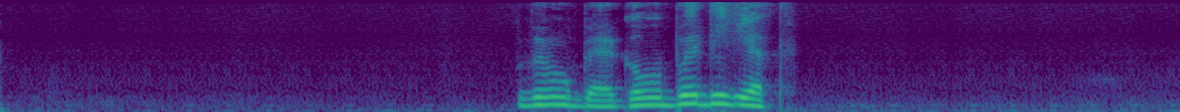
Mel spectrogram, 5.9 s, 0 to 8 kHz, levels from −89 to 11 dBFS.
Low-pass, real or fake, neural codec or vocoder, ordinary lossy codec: none; fake; codec, 16 kHz, 1.1 kbps, Voila-Tokenizer; none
